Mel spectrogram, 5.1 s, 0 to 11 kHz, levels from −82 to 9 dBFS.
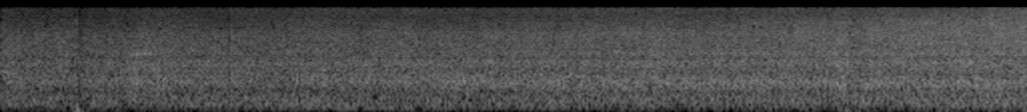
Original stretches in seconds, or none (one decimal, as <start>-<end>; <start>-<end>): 0.0-4.0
